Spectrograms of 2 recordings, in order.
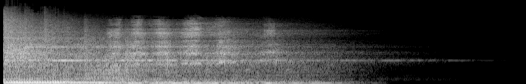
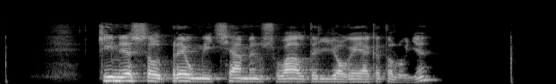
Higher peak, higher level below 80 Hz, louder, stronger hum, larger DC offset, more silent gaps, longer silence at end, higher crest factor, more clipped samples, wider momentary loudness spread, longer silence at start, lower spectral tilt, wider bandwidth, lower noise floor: about the same, 0 dBFS vs -2 dBFS; first, -18 dBFS vs -60 dBFS; first, -12 LUFS vs -17 LUFS; neither; neither; neither; first, 1.85 s vs 1.2 s; about the same, 14 dB vs 16 dB; neither; first, 20 LU vs 12 LU; second, 0.05 s vs 1 s; second, -3.5 dB/octave vs -5 dB/octave; first, 15 kHz vs 7.4 kHz; first, -73 dBFS vs -53 dBFS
